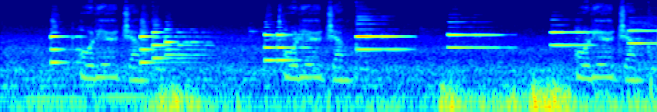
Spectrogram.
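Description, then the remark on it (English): A series of digital beeps: short, clear electronic tones in quick melodic runs that step between pitches, repeating in several bursts over a low background rumble. “I quite like this one. It's a digital beep.”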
